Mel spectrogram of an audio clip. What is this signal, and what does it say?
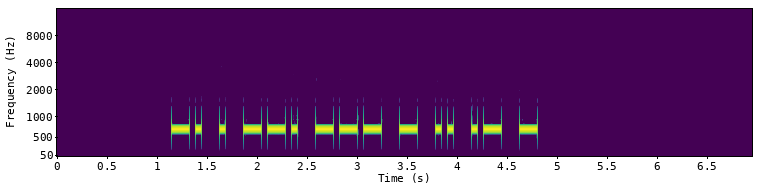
Morse code, heard as a keyed tone, about 20 wpm, 700 Hz. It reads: NEGOTIAT
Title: Build A Word - 4 Letters At A Time - 11-Letter Words - 20wpm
